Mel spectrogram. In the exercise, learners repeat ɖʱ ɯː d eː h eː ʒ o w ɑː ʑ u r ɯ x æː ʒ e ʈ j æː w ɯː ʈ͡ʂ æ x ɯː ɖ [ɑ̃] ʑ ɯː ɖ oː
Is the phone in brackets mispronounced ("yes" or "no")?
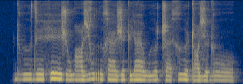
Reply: yes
